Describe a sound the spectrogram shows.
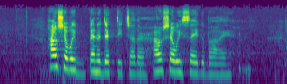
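A woman sings into a microphone in a large echoing room.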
